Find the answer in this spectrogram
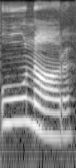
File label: "unor", czech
